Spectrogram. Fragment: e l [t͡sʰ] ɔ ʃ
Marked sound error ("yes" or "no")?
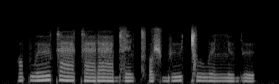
yes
